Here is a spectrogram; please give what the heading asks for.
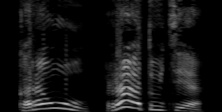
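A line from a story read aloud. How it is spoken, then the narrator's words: Panicked yelling. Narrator (Russian): завопил старшина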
